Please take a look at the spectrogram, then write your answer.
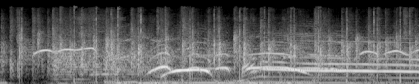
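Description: A large crowd claps loudly and steadily, with high whoops, whistles and cheering voices rising and falling over the dense applause for the whole stretch.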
